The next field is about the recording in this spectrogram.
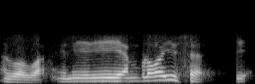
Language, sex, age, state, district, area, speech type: Malayalam, male, 60+, Kerala, Idukki, rural, conversation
